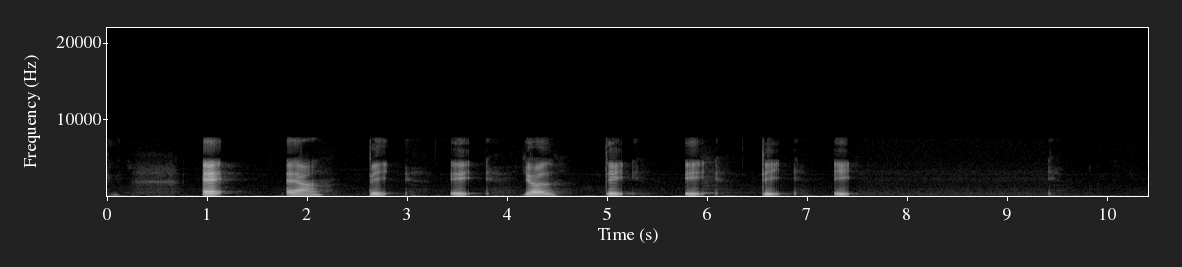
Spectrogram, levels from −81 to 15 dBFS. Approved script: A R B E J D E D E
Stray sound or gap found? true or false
false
